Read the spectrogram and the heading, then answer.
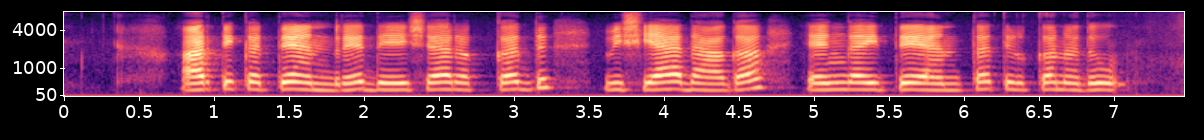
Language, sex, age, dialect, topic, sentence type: Kannada, female, 56-60, Central, banking, statement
